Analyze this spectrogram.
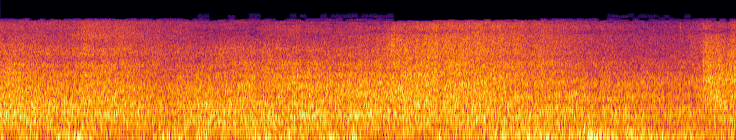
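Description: Steady rushing noise of sea wind buffeting the microphone, mixed with surf.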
